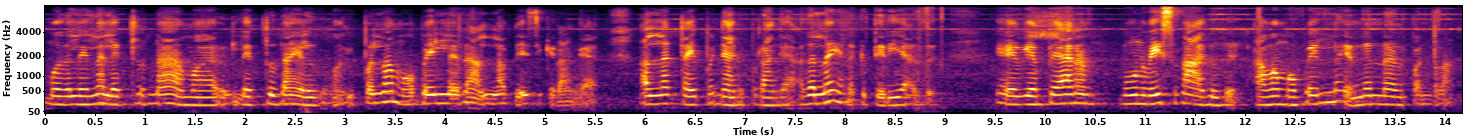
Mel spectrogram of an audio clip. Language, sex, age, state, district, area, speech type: Tamil, female, 60+, Tamil Nadu, Salem, rural, spontaneous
